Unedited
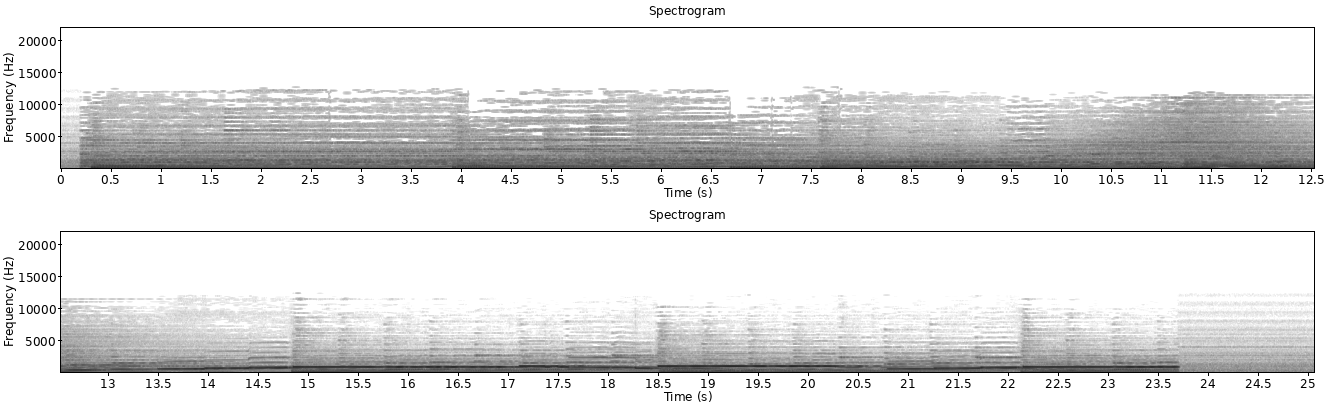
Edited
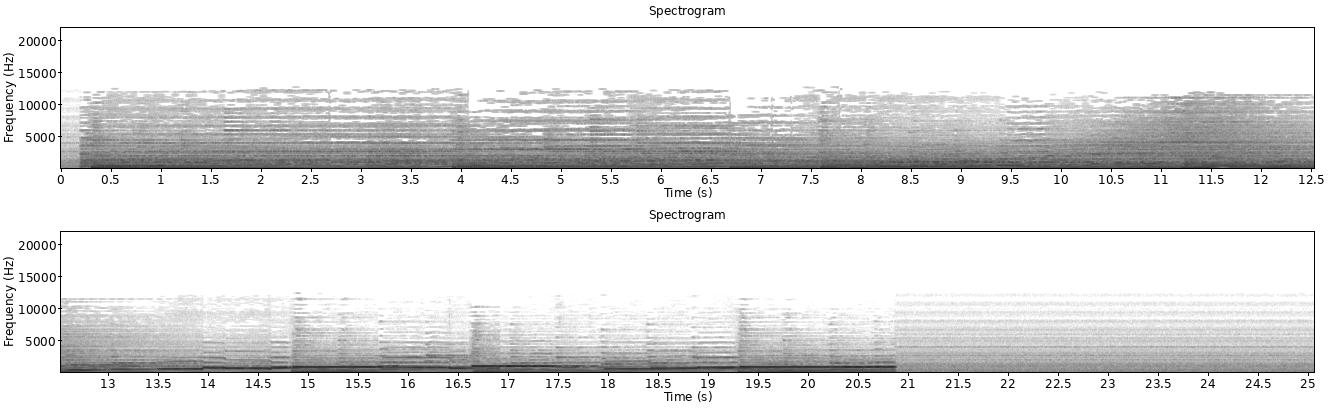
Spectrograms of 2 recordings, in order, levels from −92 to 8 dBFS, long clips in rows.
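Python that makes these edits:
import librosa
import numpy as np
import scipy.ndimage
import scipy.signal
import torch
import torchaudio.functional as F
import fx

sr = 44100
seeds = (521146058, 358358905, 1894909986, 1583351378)

y = fx.edit(x, sr, fx.clip_gain(start_s=3.07, length_s=0.53, db=3.0),
    fx.reverse_span(start_s=13.95, length_s=0.68),
    fx.cut(start_s=15.7, length_s=1.86),
    fx.cut(start_s=18.78, length_s=0.97), tone=tone)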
